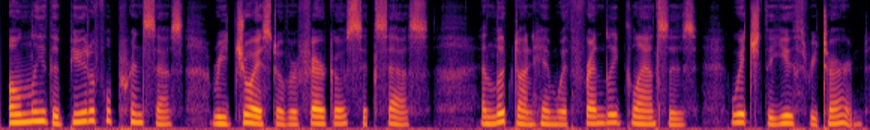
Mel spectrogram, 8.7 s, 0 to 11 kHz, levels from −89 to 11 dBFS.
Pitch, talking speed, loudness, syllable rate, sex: 185 Hz, 130 wpm, -17 LUFS, 4.4 syllables/s, female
